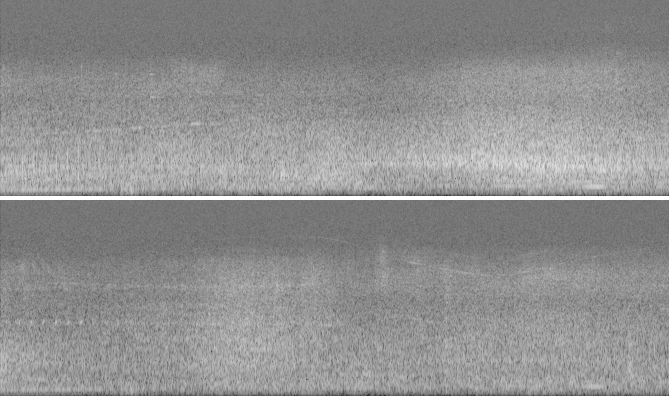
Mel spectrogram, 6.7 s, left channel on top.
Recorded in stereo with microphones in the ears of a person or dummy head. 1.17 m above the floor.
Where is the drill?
No drill in this recording.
